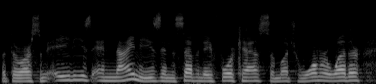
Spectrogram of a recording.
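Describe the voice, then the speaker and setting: A television morning show meteorologist with an American accent gives a weather forecast fast, in a fairly high, dark-toned voice with fairly even intonation. His broadcast manner is chatty and upbeat.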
